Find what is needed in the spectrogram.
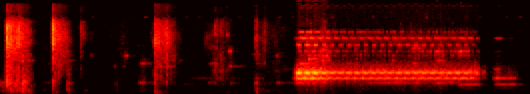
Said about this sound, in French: Je vais aller juste arrêter le téléphone.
